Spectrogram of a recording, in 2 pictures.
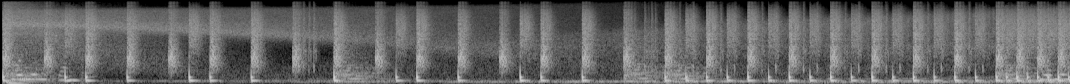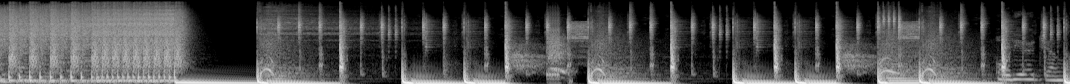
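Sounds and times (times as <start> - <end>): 
rap music: 0.0 - 12.6, 13.3 - 21.4.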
